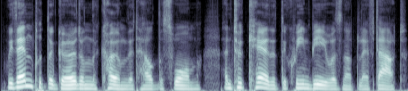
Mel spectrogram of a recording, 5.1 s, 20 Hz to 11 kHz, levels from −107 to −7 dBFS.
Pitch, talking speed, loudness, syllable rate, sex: 130 Hz, 270 wpm, -19 LUFS, 4.9 syllables/s, male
